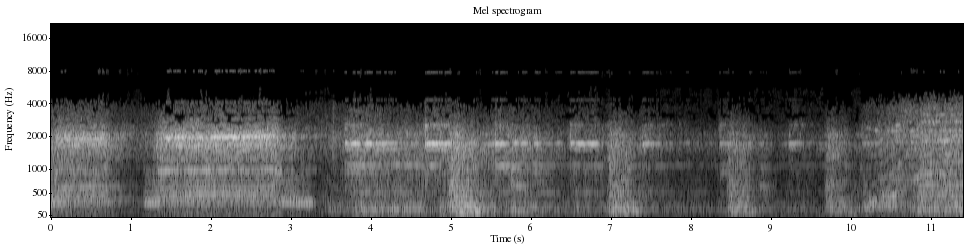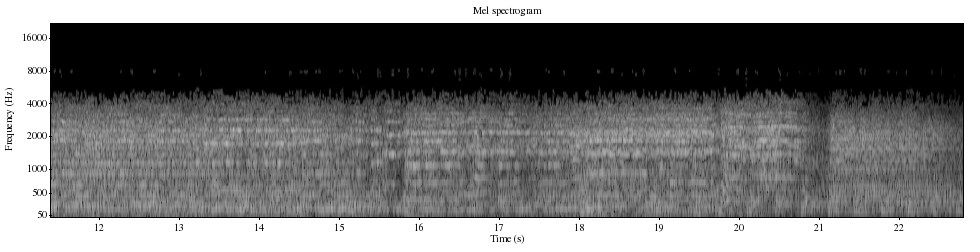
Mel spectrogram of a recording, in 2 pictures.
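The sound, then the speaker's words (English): A steam train whistle sounds as the train departs in a radio drama sound effect: a few loud, tonal whistle blasts, then a long, steady rolling sound from the moving train. “All aboard! Well, folks, it looks as though we're ready to pull out.”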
